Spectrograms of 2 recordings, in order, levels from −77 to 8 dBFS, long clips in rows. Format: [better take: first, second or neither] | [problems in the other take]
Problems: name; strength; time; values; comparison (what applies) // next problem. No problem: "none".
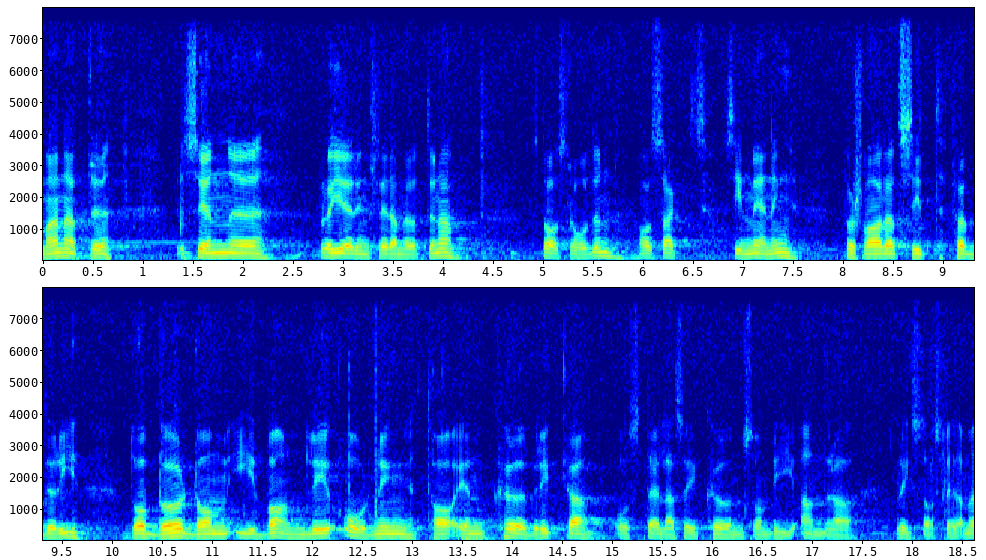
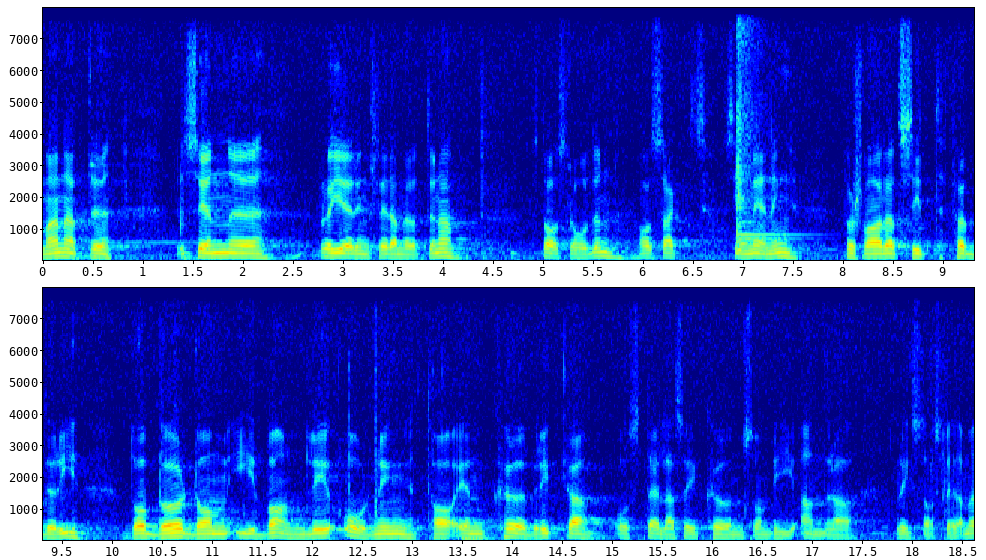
first | background sound (Snare drum); 14 dB below the speech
